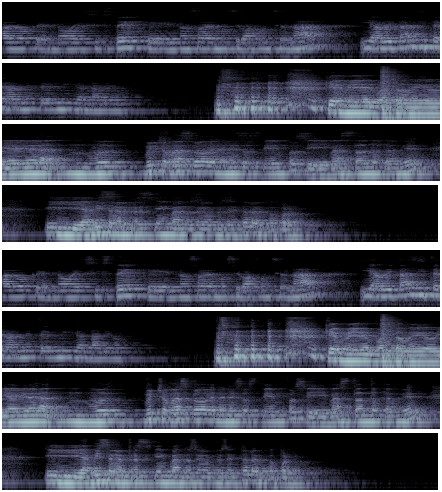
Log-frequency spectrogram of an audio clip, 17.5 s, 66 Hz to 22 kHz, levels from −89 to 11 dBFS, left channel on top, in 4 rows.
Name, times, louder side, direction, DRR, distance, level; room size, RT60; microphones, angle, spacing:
voice 1, 0.0-5.6, right 1 dB, 45° right, 1 dB, 1.9 m, -36 dB
sound 1, 4.6-10.8, equal, 5° right, 3.5 m, -46 dB
voice 2, 6.5-13.3 13.6-16.1, equal, 85° right, 1 dB, 3.2 m, -29 dB
17.0 x 10.0 x 5.2 m, 0.70 s
head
